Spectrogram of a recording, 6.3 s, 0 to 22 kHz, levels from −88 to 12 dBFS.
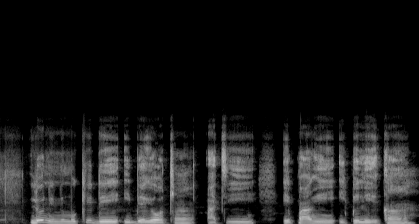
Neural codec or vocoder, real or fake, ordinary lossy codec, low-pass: none; real; Opus, 32 kbps; 10.8 kHz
